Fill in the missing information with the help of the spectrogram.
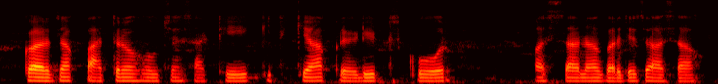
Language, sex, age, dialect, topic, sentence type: Marathi, male, 41-45, Southern Konkan, banking, question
